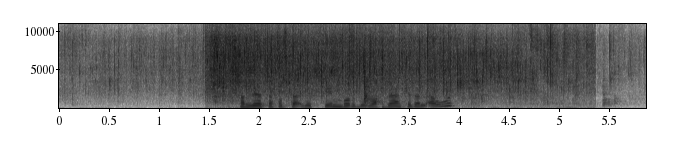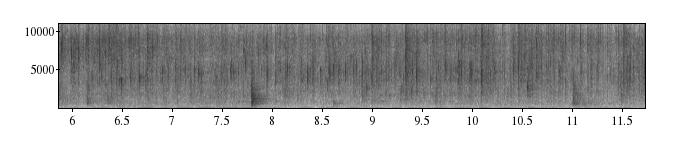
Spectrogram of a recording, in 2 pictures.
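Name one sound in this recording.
A wooden spatula scrapes and taps a metal pan.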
